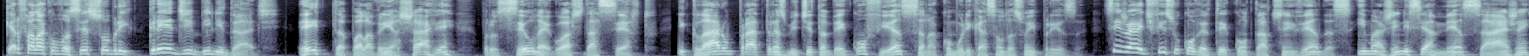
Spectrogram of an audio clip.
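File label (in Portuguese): Português - Brasileiro, Masculino, Natural Conversado, Voz Madura; Voz Credibilidade; Voz Padrão - Grave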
